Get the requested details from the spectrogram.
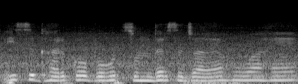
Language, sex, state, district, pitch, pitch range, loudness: Hindi, female, Punjab, Fazilka, 190 Hz, 185-195 Hz, -15 LUFS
